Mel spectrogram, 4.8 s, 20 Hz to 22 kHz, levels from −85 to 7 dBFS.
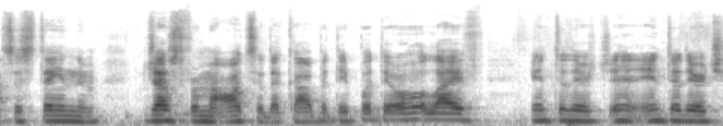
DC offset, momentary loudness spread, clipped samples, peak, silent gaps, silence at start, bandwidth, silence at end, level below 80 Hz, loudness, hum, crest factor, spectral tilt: under 0.1%; 10 LU; under 0.1%; -6 dBFS; none; 0 s; 16 kHz; 0 s; -52 dBFS; -26 LUFS; none; 20 dB; -5 dB/octave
